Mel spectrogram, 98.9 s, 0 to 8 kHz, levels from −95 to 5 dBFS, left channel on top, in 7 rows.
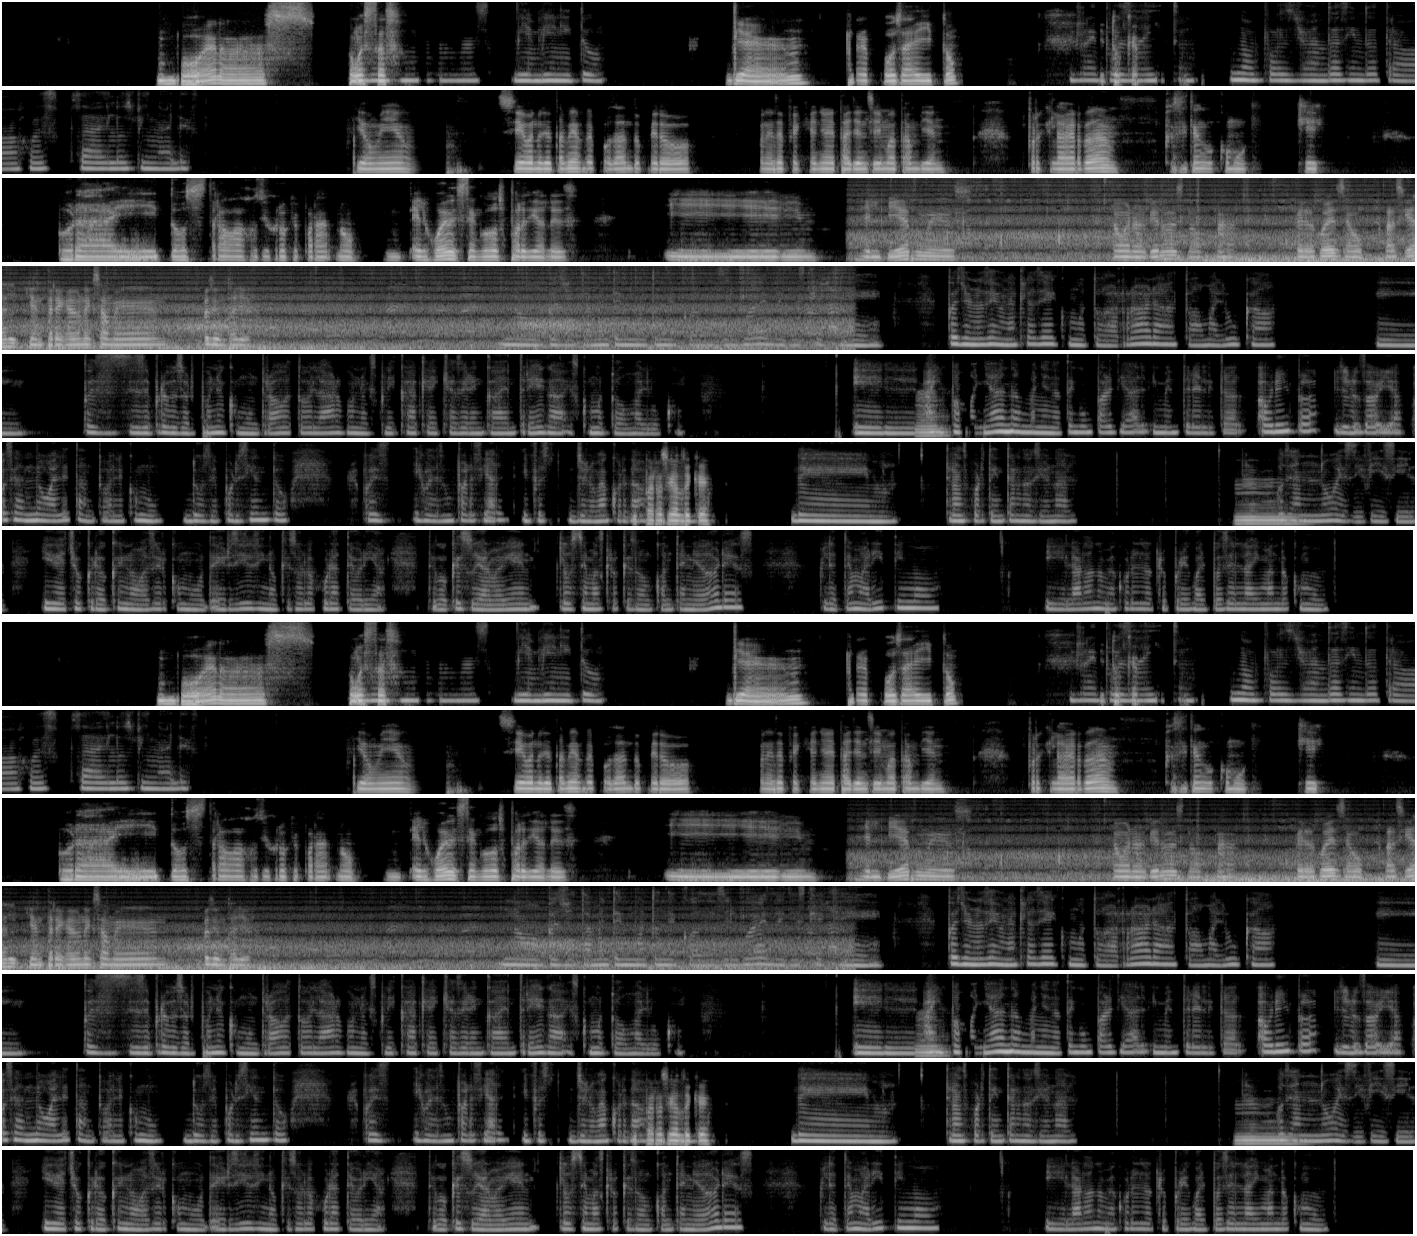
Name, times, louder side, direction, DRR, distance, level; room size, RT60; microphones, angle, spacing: voice 1, 1.5-3.1 3.5-4.0 7.2-8.1 8.4-9.6 10.5-10.7 11.1-11.2 17.6-18.3 18.6-18.7 19.1-21.0 21.7-23.6 23.9-25.3 25.8-26.6 27.1-27.3 28.8-31.8 32.1-34.0 34.9-36.4 36.8-37.9 39.4-40.6 41.2-44.9 65.6-66.0 77.1-77.8 83.0-83.7, left 1 dB, 30° left, 2.3 m, -29 dB
voice 2, 3.5-4.8 5.1-6.0 10.7-11.9 12.3-16.0 47.3-51.2 51.8-55.1 56.1-56.8 57.3-63.3 65.0-77.1 78.5-79.6 80.1-81.4 83.0-83.1 83.4-92.3 92.6-92.7 93.0-94.1 95.2-98.1, equal, 5° right, 3.3 m, -39 dB
sound 1, 36.7-50.9, left 1 dB, 55° left, 7.3 m, -39 dB
head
